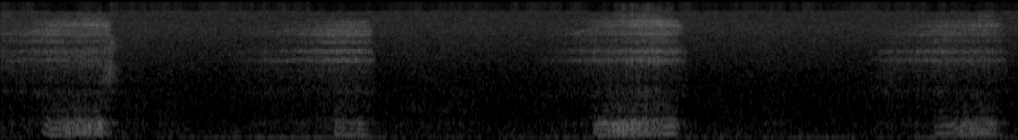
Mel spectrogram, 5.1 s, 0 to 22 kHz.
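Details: Soft, fluttering snorts on each breath, about four in five seconds, over a low hum from a sleeping 2-month-old Chocolate Labrador puppy during outside fireworks; snoring.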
